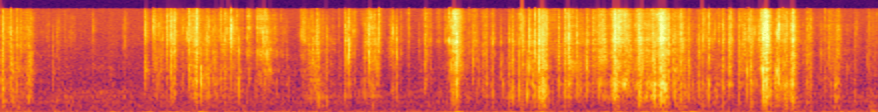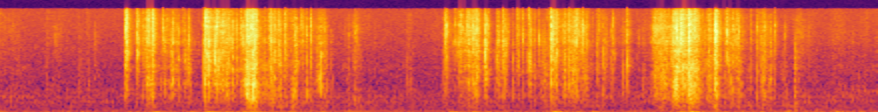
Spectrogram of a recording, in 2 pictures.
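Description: Trading cards slap softly onto a pile.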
